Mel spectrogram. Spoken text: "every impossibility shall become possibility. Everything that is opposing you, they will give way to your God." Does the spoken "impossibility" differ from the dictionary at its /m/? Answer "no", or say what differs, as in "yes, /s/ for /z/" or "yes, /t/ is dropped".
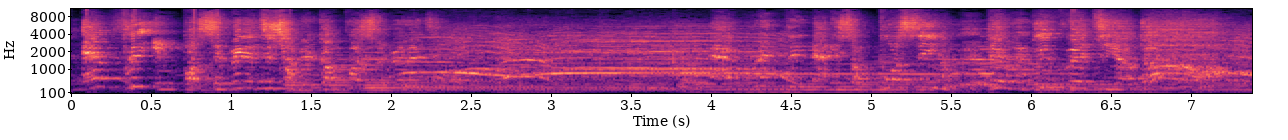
no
